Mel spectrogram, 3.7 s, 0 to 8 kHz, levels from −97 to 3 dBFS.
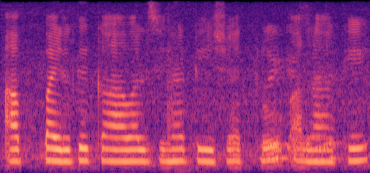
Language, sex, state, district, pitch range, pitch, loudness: Telugu, female, Andhra Pradesh, Sri Satya Sai, 205-215 Hz, 210 Hz, -19 LUFS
